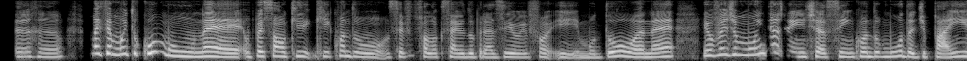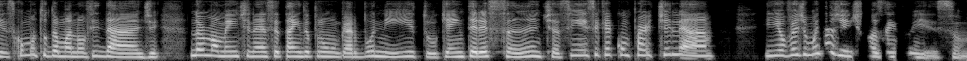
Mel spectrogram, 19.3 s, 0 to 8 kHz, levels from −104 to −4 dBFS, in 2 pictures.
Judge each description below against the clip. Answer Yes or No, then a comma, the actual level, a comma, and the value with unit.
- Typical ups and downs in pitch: Yes, average, 4.1 semitones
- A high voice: Yes, high, 225 Hz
